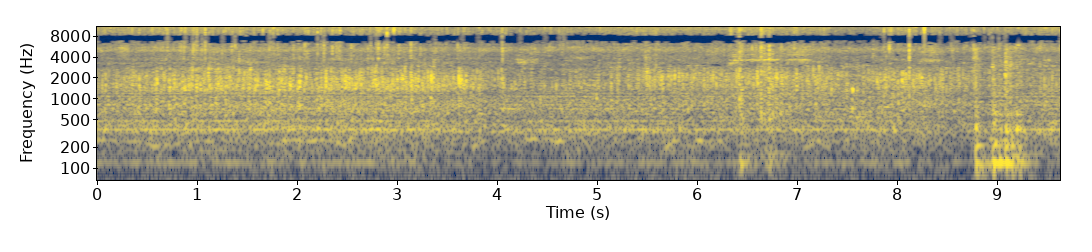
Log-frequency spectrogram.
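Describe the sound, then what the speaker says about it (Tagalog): A pot of fish soup bubbles at a low, steady boil, a soft continuous gurgle with a few louder pops near the end, no voices. "ato sang pabukalan"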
